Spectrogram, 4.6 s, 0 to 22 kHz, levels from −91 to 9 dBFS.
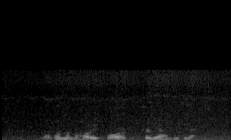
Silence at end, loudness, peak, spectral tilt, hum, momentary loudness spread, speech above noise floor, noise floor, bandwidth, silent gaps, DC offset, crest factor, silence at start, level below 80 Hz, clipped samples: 0 s; -46 LUFS; -28 dBFS; -6.5 dB/octave; none; 21 LU; 26 dB; -71 dBFS; 11.5 kHz; none; under 0.1%; 18 dB; 0.8 s; -74 dBFS; under 0.1%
